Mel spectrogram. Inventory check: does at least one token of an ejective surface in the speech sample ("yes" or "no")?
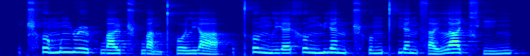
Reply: no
